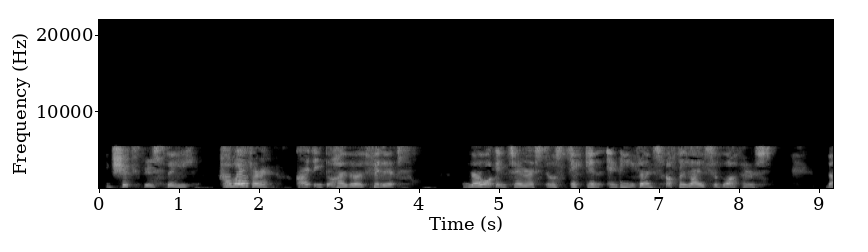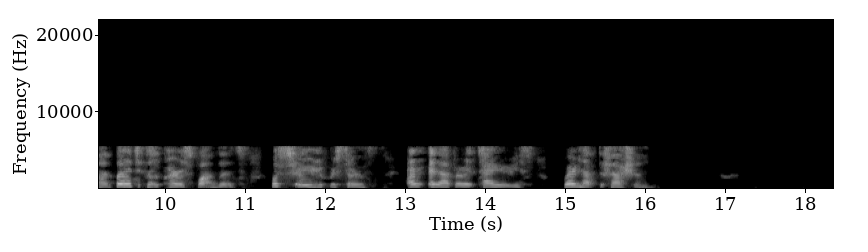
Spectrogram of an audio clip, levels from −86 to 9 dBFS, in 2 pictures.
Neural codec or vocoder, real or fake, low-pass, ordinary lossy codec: codec, 16 kHz, 1 kbps, FreqCodec, larger model; fake; 5.4 kHz; MP3, 32 kbps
